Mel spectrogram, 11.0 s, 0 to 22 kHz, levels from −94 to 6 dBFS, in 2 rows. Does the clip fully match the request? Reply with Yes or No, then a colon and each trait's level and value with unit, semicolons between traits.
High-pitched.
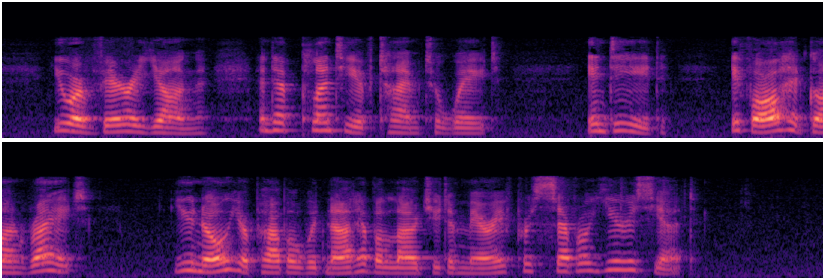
Yes: high, 195 Hz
